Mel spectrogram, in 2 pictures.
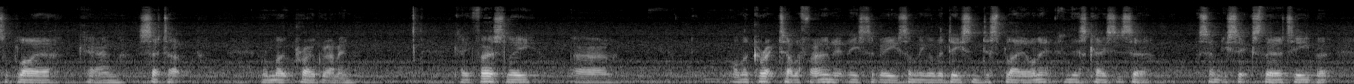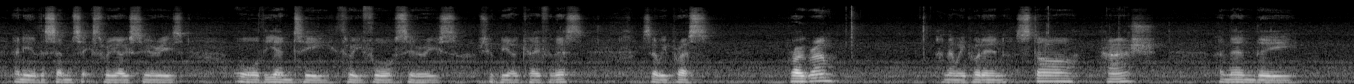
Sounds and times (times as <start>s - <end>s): Speech: 0.0s - 2.0s, 2.6s - 3.6s, 4.5s - 6.2s, 7.0s - 19.4s, 20.0s - 20.7s, 21.4s - 22.0s, 22.8s - 26.6s.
